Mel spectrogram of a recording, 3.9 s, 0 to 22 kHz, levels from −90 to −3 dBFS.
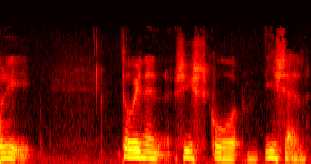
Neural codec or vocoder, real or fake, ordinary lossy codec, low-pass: vocoder, 44.1 kHz, 128 mel bands every 256 samples, BigVGAN v2; fake; MP3, 48 kbps; 19.8 kHz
